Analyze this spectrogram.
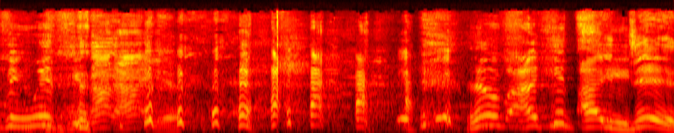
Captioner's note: laughter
